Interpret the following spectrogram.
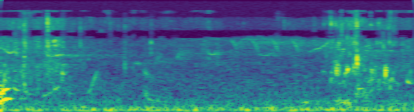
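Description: Faint sloshing of shallow pond water as someone wades in wearing boots.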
